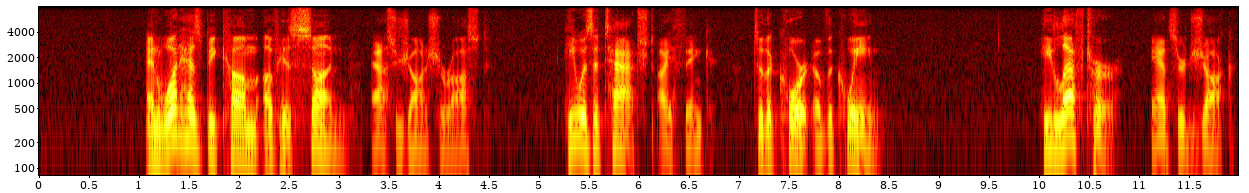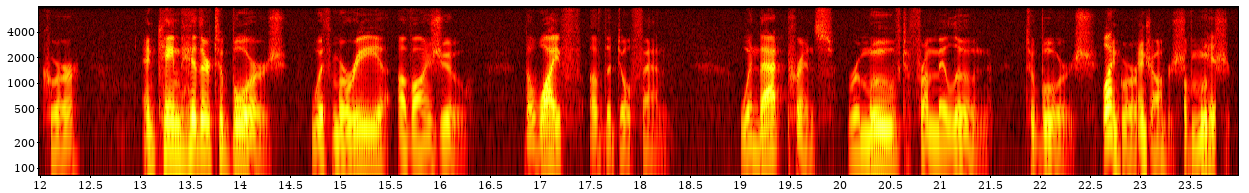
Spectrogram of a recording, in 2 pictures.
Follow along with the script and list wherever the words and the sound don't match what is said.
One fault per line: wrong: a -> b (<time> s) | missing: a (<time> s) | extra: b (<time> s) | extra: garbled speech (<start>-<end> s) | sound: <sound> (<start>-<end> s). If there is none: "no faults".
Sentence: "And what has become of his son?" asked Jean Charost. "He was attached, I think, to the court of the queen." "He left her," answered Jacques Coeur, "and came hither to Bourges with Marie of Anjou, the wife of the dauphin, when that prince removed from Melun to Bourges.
extra: garbled speech (22.6-23.9 s)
